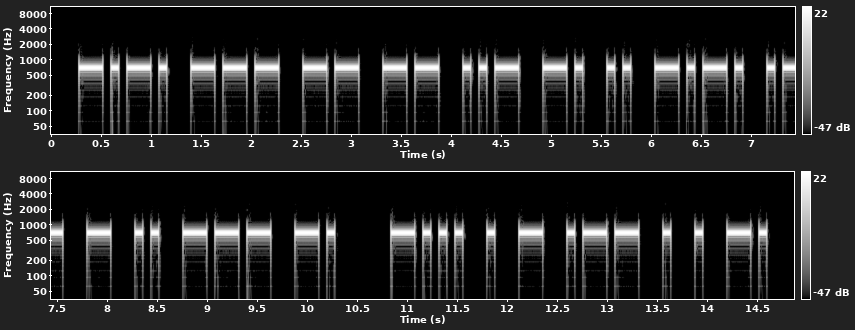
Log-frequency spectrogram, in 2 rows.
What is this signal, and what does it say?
Morse code, heard as a keyed tone, about 15 wpm, 700 Hz. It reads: COMMUNICATION BETWEEN
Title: Sentences from Top 1000 Words - Review Part 6 - 15wpm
